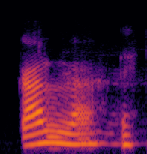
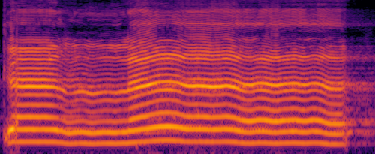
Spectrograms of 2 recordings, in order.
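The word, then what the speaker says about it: كَلَّا: Tahu salahnya di mana? Kala. Ya, Ya. tadi tasjidnya kurang nyambar Mbak Puji tadi. Kala. Kal. Kalla saya'lamun. Harus pede ya bacanya ya, jangan ketakutan.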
